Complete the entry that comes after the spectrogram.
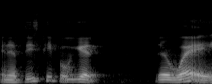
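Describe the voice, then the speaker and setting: An American-accented man at medium pitch, an ordinary speaking voice with ordinary pitch variation, on a very clean recording with a silent background. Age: 50s. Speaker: political vlogger. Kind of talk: political monologue. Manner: casual, rambling with fillers.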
